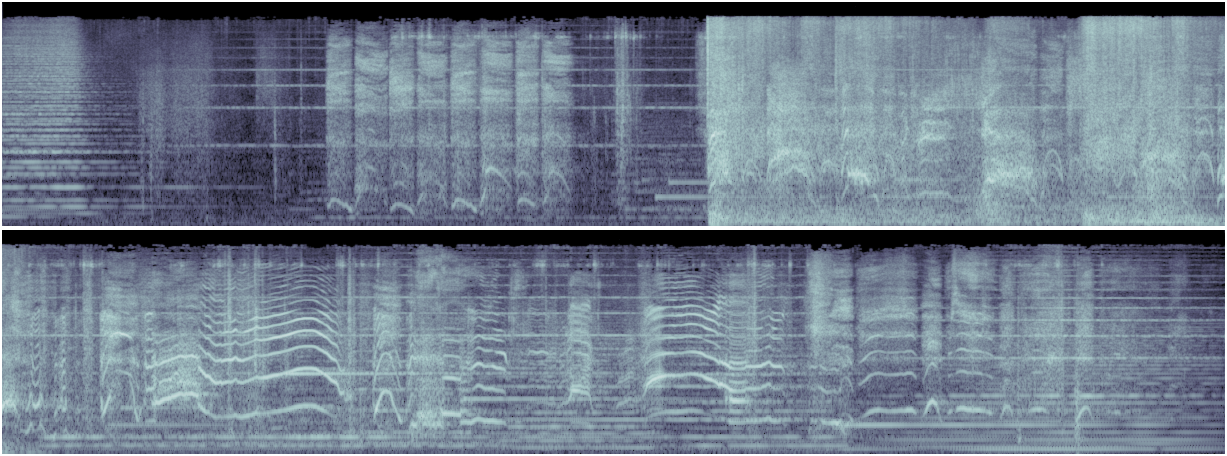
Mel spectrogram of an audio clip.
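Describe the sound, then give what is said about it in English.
A woman screams and wails in long, wavering cries, loud, broken by heaving breaths, following a roaring rush of noise earlier on; voice acting of a character chained to a grate and breathing fire. “Just her screaming and crying and heaving, just breathing fire, chained to that grate, just like, because she knows that she's lost and that's it.”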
